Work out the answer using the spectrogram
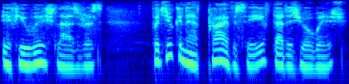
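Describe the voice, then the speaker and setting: A man reading an audiobook voices a calm, soothing female computer who speaks softly and gently. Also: mid-range voice, a little fast, breathy edge, no echo, close to an everyday voice. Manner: calm, soothing, soft-spoken. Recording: dull lo-fi audiobook recording.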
